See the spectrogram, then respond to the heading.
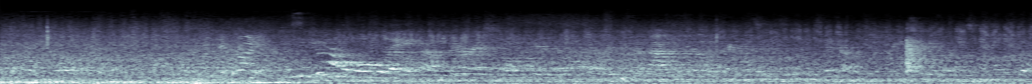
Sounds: speech

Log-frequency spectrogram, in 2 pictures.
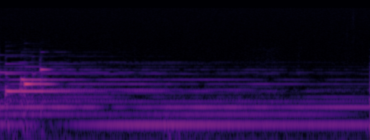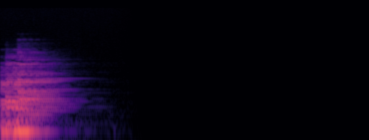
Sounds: foghorn

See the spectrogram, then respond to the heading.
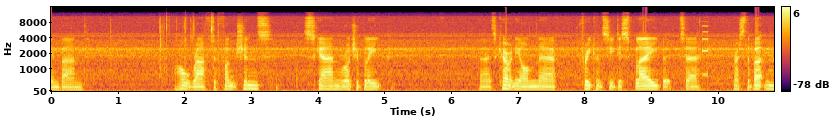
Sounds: speech

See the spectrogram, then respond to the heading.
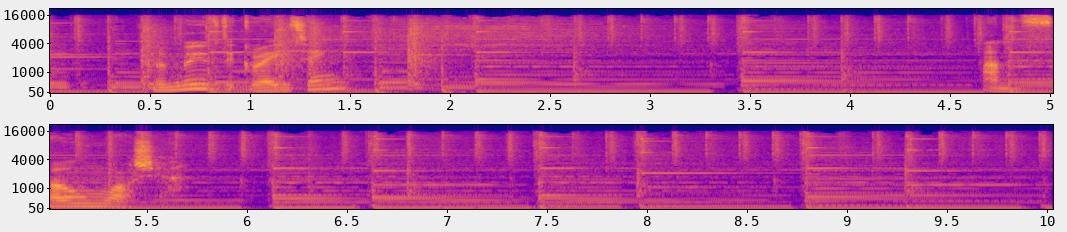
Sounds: music, speech

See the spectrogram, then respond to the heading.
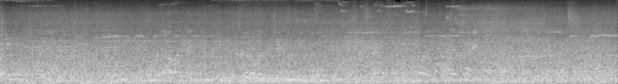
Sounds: outside, urban or man-made, speech

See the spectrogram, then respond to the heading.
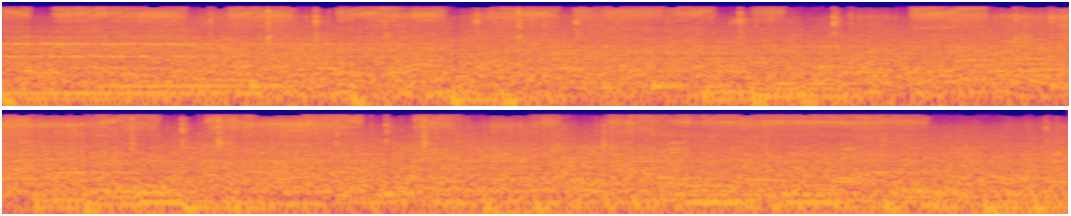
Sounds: music, speech, spray

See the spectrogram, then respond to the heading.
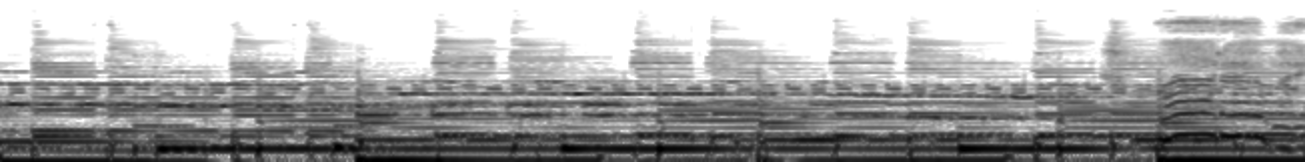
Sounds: music

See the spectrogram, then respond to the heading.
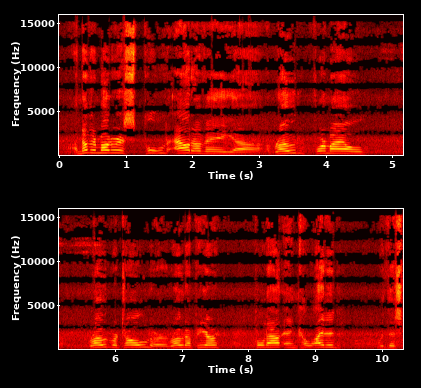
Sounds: speech, vehicle

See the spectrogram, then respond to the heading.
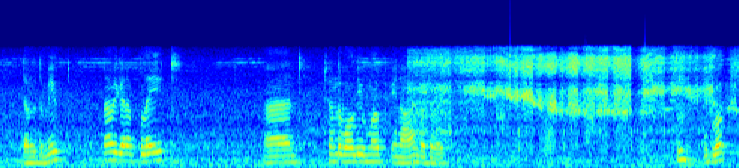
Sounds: speech, music

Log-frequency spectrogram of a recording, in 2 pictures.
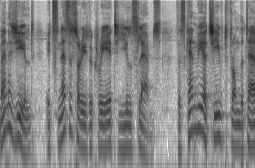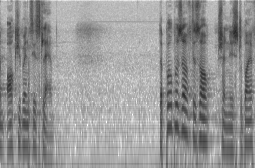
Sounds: speech

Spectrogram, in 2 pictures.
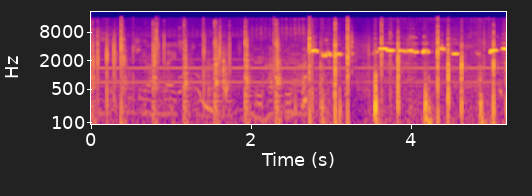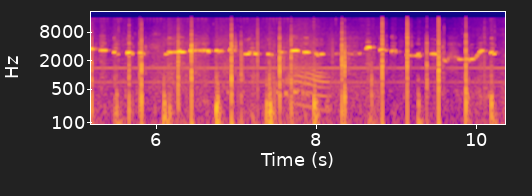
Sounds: speech

